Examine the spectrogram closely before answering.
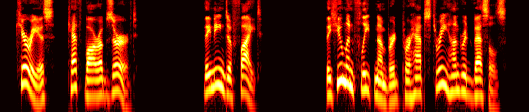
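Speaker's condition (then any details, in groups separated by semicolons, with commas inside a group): No condition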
